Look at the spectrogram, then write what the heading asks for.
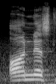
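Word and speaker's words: honest: जैसे आप देखेंगे ऑनेस्ट, ऑनेस्ट में जो स्टार्टिंग वर्ड है वो किस तरह से प्रोनाउंस होता है, जिस तरह से हम ए को प्रोनाउंस करते हैं।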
